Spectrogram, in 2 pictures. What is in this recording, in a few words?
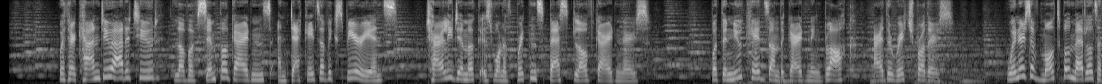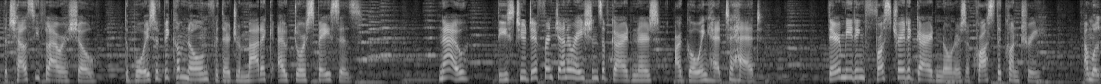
Documentary, irish voice over artists female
